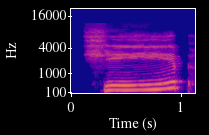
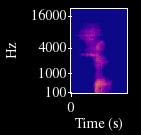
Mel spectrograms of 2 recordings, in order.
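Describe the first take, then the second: First: "Sheep" with a long, stretched ee. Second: "ship" with a short, clipped i. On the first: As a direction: hold the vowel of "Sheep" long and tense. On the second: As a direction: cut the vowel of "ship" short. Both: Shown as a demonstration. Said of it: "estas dos podrían parecerse mucho".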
